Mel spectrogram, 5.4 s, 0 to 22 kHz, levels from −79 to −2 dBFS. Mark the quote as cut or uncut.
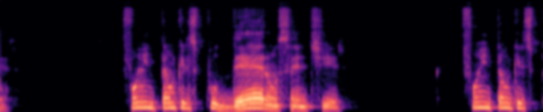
uncut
